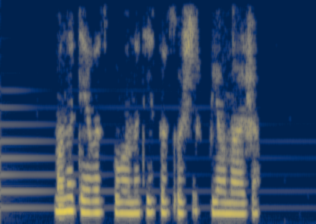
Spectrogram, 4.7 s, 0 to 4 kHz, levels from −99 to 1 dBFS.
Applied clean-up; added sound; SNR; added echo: classical method spectral subtraction.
